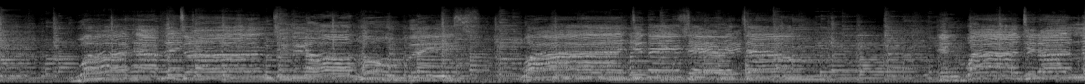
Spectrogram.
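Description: Live bluegrass band playing: banjo, mandolin and acoustic guitar picking together, with sung vocal lines that come in about a second in, again in the middle and near the end.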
